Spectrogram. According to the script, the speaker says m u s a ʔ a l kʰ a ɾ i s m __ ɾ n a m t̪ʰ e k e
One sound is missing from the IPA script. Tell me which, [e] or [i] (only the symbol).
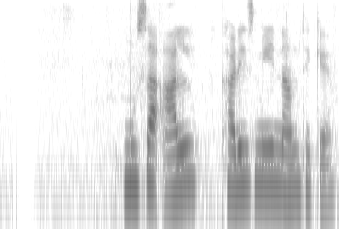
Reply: i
